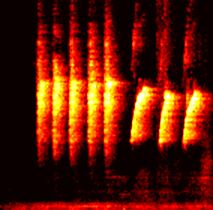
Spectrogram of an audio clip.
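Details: Oriental magpie-robin, a caged contest bird in Indonesia, giving eight short high chirps at an even pace, the first five buzzy and clipped, the last three sharper upslurred notes.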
